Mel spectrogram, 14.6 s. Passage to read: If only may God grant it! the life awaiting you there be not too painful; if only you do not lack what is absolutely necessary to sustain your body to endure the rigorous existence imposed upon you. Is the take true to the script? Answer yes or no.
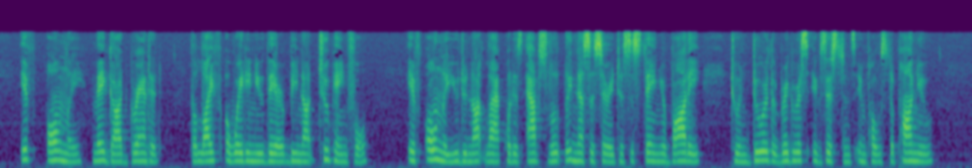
yes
